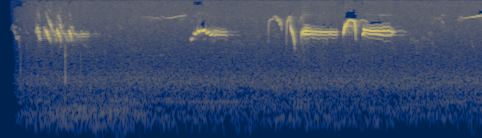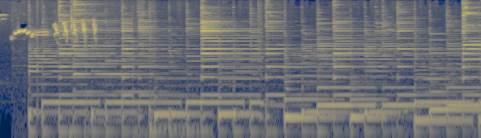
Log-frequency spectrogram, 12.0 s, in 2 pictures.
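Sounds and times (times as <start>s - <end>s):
songbird chirping and trilling: 0.2s - 9.3s
faint outdoor background: 0.2s - 12.0s.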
